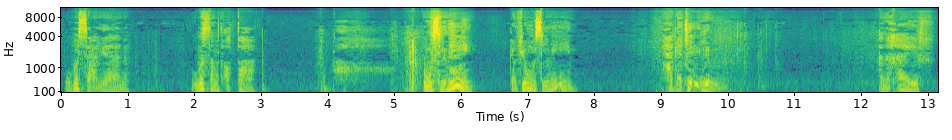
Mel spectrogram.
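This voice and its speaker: A man with an Egyptian accent preaching an impassioned sermon, swinging from hushed to loud. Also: fairly low pitch, slight background noise. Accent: Egyptian Arabic.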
